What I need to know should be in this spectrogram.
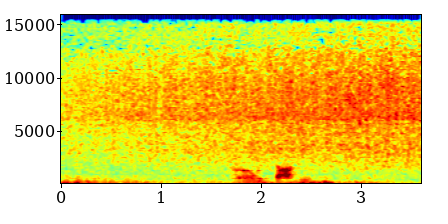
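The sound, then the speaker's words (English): Steady rain and a thunderstorm's low rumble form a continuous, moderately loud wash of noise that swells slightly midway and carries on throughout. “the weather hasn't gotten better. If anything, it's gotten a little worse. The mood kind of takes a storm as it rolls in. It's always raining in Jasper Vale.”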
